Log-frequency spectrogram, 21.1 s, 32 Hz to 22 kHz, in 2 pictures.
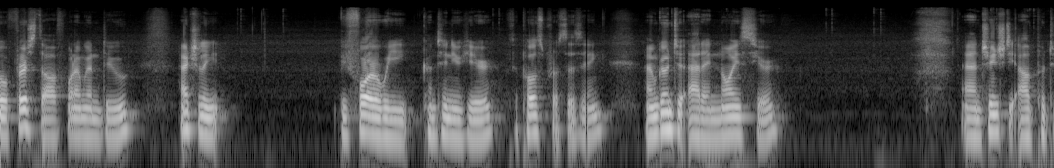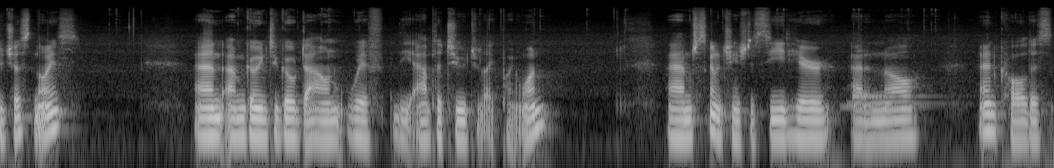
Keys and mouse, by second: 0.1-0.8 typing, 1.8 Escape, 2.4 click, 3.0 click, 3.5-3.8 drag, 5.0 click, 6.8-7.5 typing, 8.3 drag, 8.8 drag, 9.9-11.0 drag, 11.7-12.0 drag, 11.9-12.6 typing, 12.1 click, 15.4 click, 16.4 click, 17.7 click, 18.3 click, 19.1 alt+click, 19.6 alt+click, 20.0 alt+click.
